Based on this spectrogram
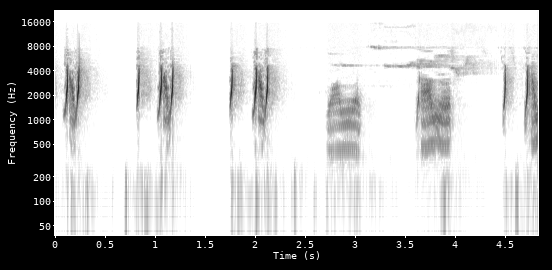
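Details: Quail calls used as a hunting lure for morning and night: sharp, high, liquid notes in quick groups of two or three, repeated about once a second, interrupted by two lower, nasal buzzing sounds.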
